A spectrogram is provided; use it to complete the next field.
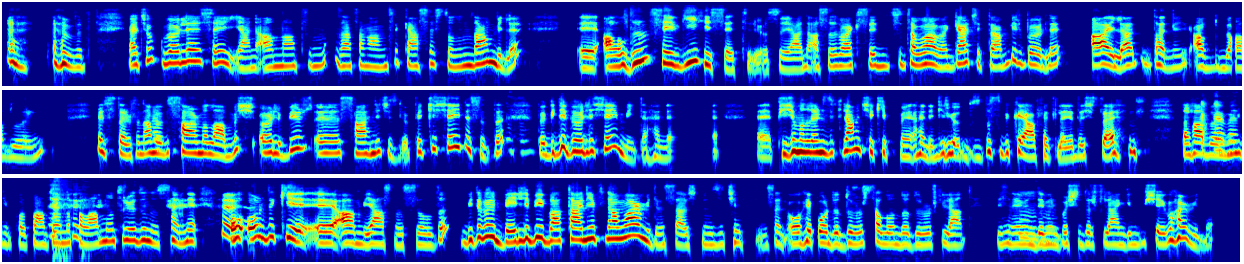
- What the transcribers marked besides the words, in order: laughing while speaking: "Evet"; tapping; laughing while speaking: "giriyordunuz"; chuckle; laugh; other background noise
- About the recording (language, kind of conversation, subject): Turkish, podcast, Ailenizde sinema geceleri nasıl geçerdi, anlatır mısın?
